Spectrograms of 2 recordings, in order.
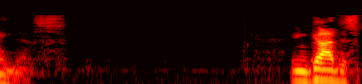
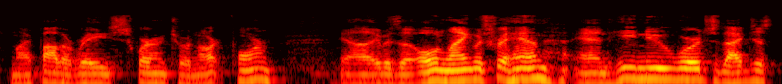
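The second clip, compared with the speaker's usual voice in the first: normal talking voice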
